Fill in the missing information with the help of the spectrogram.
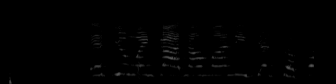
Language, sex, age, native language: Icelandic, male, 18-19, Icelandic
